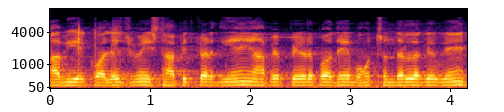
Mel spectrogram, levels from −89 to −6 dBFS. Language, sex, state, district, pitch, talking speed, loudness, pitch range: Chhattisgarhi, male, Chhattisgarh, Rajnandgaon, 130 Hz, 230 wpm, -14 LUFS, 125-130 Hz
